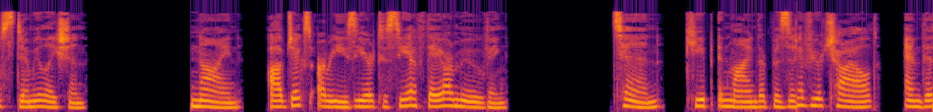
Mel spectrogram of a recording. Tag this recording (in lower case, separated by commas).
speech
